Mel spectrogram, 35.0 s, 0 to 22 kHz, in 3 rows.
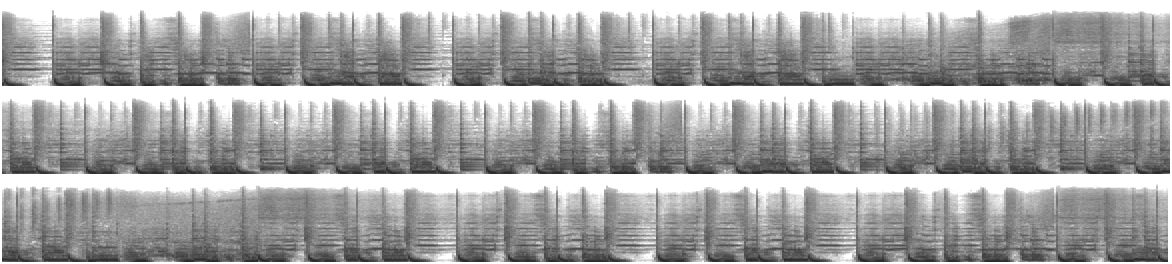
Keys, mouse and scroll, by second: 0.0 space, 1.1 ctrl+click, 1.2 ctrl+double click, 1.6 ctrl+z, 2.1 ctrl+click, 2.2 ctrl+double click, 3.6 ctrl+click, 5.1 shift+click, 6.0 alt+click, 6.6-7.2 alt+scroll down 1, 7.4 double click, 7.5 alt+scroll down 1, 7.8 space, 9.2 alt+scroll up 1, 9.3 space, 9.9 ctrl+click, 10.5 alt+scroll up 1, 10.7 space, 11.2 ctrl+click, 11.6 space, 13.5 ctrl+z, 14.5 alt+click, 15.4 space, 16.3 space, 18.3 space, 20.5 ctrl+click, 21.1 alt+scroll down 1, 21.4 alt+scroll up 1, 21.8 ctrl+click, 22.4 ctrl+click, 25.6 shift+click, 26.8 alt+click, 27.2 ctrl+click, 27.4 alt+scroll down 1, 28.1-28.6 alt+scroll up 1, 29.0-29.7 alt+scroll up 1, 29.7 ctrl+click, 29.9-30.4 alt+scroll up 1, 31.4 space, 32.8 ctrl+z, 34.0 space.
